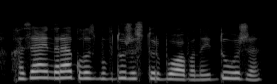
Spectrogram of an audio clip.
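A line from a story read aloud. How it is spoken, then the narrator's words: Hoarse rasp. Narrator (Ukrainian): прохрипів Крічер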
